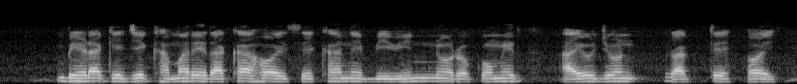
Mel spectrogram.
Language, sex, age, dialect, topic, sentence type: Bengali, male, 18-24, Standard Colloquial, agriculture, statement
